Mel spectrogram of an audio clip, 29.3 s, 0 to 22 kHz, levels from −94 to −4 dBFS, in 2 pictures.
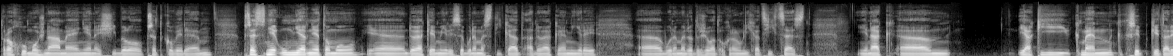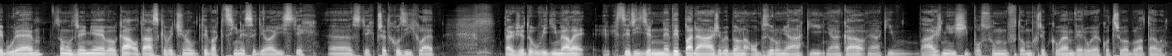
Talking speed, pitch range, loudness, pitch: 150 wpm, 100-110 Hz, -21 LUFS, 105 Hz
